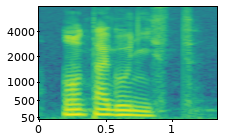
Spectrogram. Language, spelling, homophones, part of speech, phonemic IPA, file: French, antagoniste, antagonistes, noun / adjective, /ɑ̃.ta.ɡɔ.nist/, Fr-antagoniste.ogg
- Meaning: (noun) 1. antagonist 2. antagonist (muscle that acts in opposition to another); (adjective) 1. antagonistic; antagonising 2. antagonistic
